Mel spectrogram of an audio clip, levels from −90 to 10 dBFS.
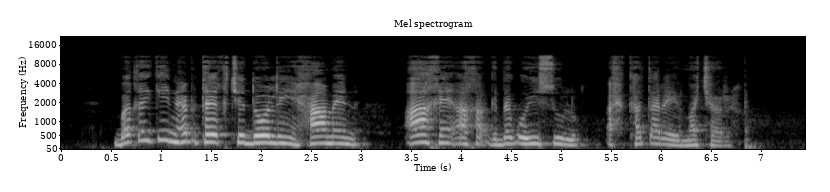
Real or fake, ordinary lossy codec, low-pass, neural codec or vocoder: real; MP3, 96 kbps; 10.8 kHz; none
